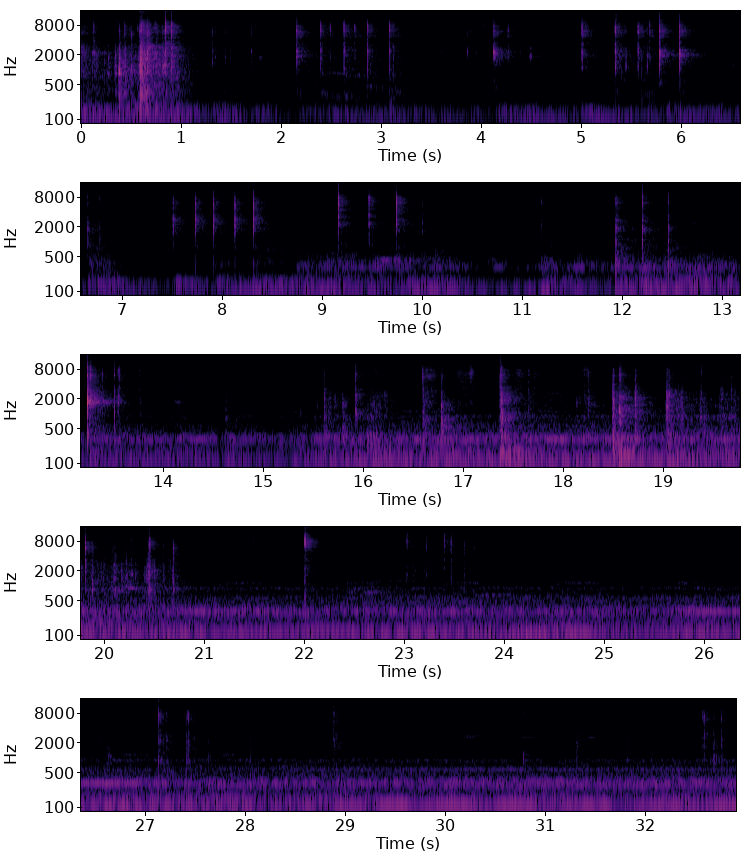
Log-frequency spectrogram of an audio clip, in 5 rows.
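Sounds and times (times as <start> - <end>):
plastic toy pieces tapping and clicking: 0.0 - 10.2
faint steady hum: 0.0 - 32.9.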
